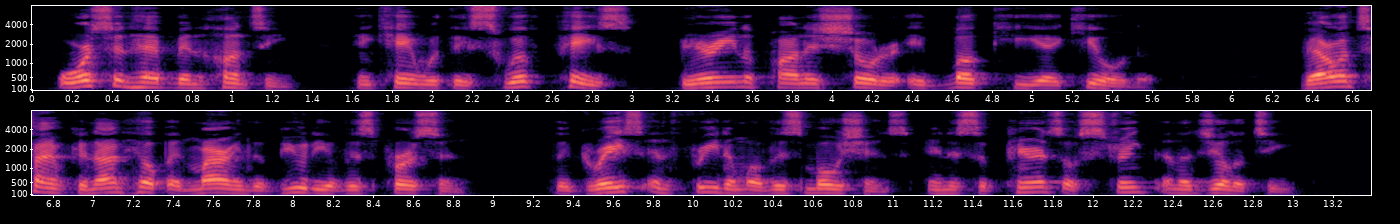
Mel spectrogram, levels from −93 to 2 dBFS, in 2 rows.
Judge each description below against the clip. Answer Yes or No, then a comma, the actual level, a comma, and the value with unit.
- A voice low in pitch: No, medium, 145 Hz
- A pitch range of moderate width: Yes, average, 4.4 semitones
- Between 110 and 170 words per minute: No, average, 195 wpm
